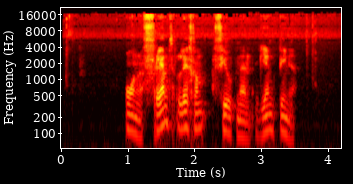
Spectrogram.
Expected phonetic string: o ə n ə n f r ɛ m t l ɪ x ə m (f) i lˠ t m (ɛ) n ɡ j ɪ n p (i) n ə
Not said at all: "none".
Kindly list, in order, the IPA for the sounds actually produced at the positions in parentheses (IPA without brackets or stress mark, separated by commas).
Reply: f, ɛ, i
